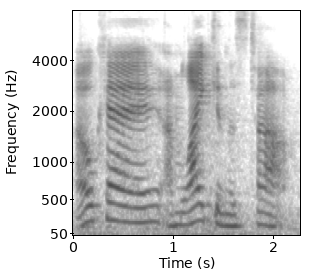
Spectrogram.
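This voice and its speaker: A woman livestreaming a game in casual, excitable chatter, often exclaiming as she talks. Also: mid-range voice, slow, a little hiss or hum.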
